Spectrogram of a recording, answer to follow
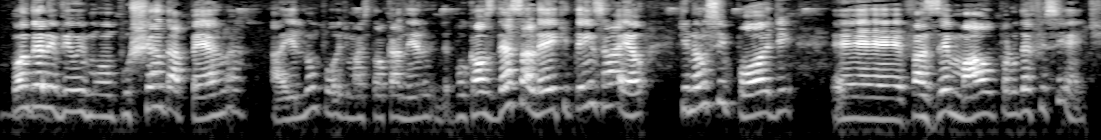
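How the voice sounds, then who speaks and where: A high-pitched man's voice with big swings in loudness. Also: ordinary pitch variation. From Brazil. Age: 60s. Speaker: religious program host. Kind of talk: casual religious discussion. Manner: halting.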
